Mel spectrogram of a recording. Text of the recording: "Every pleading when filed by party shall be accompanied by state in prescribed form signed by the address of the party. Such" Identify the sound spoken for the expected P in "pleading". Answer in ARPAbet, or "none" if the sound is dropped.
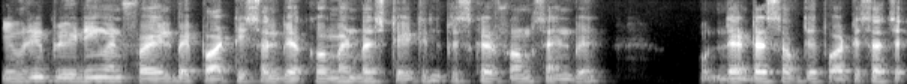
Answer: B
